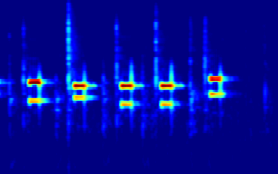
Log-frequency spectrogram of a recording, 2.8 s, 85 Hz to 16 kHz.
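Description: Five crisp keypad tones on an X7 desk handset tap in a voicemail PIN, evenly spaced beeps with a faint click at each press, close and clear with no talking.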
